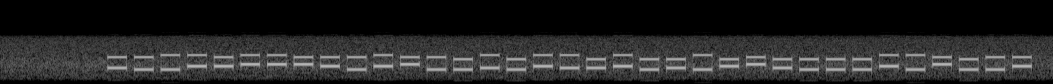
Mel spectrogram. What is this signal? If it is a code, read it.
DTMF, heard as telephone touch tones, dialled by machine, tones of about 190 ms, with phone line noise. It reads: 52398##0829021619649143704111930128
